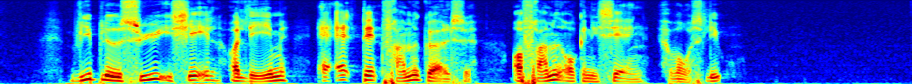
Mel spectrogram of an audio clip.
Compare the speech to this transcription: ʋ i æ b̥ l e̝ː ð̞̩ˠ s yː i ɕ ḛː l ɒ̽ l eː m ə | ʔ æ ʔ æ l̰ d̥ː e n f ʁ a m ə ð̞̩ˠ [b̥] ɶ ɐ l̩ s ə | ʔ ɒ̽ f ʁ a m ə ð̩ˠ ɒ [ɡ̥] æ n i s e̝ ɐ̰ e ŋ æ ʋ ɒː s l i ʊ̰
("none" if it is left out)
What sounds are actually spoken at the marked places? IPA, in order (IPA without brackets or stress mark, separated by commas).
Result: ɡ̥, ɡ̥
